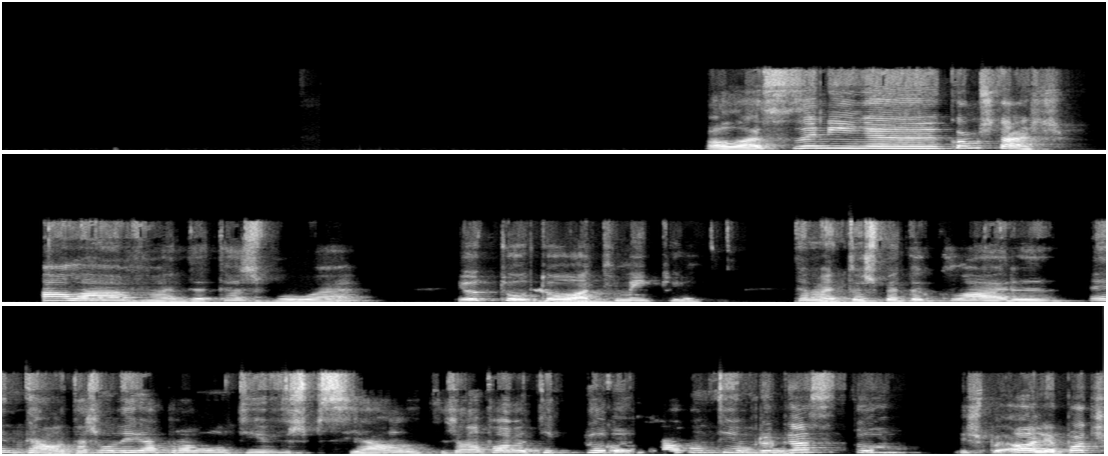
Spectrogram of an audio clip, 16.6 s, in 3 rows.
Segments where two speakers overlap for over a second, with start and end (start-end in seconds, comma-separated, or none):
none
